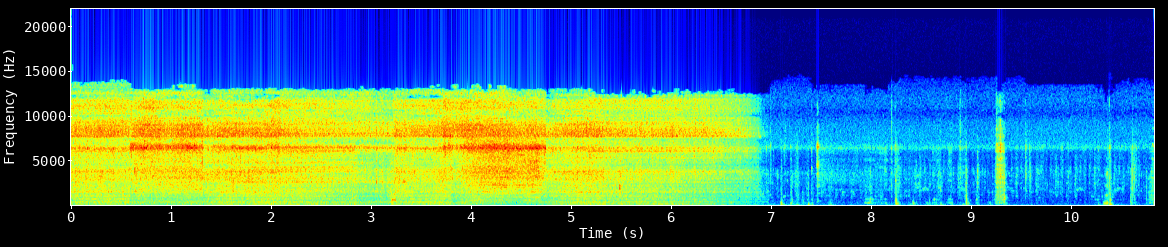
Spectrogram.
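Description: Grizzly G0513 17-inch bandsaw cutting through a small mesquite log: a loud, steady sawing noise that dies away about seven seconds in. After it come scattered knocks and clatters of the wood being handled.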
